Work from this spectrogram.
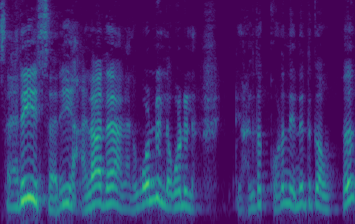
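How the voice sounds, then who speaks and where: A caring father, fairly high voice, quick, soothing, coaxing, repeats himself. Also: expressive, husky. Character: caring middle-aged father comforting his daughter. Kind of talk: TV serial drama.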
